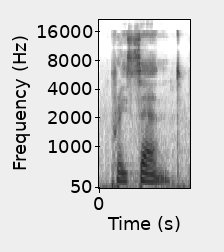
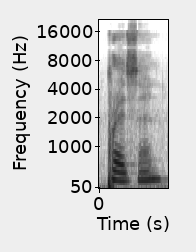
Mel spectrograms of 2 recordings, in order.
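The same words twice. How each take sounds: First: "present" with a weak first syllable and strong second; verb stress. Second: "Present" with a short open e in a stressed first syllable; noun stress. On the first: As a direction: stress SENT in "present", like pri-ZENT. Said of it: "always in the last syllable". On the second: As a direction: stress PRE in "Present", like PREZ-ent. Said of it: "stress is marked on the first syllable". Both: Shown as a demonstration.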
